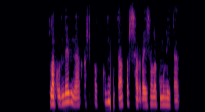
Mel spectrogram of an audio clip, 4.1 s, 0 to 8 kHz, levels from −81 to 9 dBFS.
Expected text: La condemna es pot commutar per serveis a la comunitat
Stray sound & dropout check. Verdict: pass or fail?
fail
